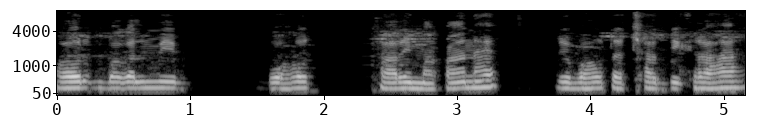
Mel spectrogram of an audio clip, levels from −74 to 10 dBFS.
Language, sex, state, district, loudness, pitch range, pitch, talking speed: Hindi, male, Bihar, Muzaffarpur, -18 LUFS, 160-175 Hz, 170 Hz, 160 wpm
